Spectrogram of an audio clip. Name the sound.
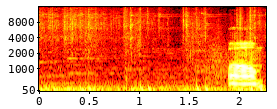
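horses of mounted horse archers moving, from video game Bannerlord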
